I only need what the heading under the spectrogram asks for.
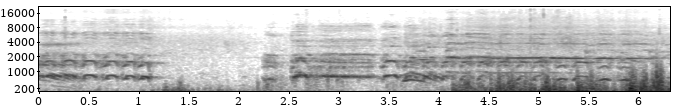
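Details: Kukuak Balenggek rooster training session, Ampang Kualo, Solok city: a wavering crow opens, followed by further stepped crowing while rough low rumbling and handling noise grow louder toward the end.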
